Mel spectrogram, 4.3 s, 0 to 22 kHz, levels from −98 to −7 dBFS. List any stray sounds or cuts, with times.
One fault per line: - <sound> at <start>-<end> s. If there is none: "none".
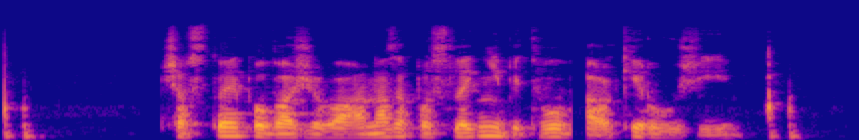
- dropout at 2.9-2.9 s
